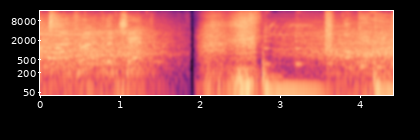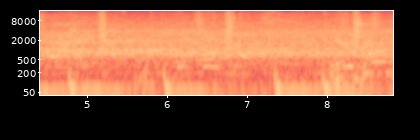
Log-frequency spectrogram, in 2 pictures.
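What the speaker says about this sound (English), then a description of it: "crowd has come alive tonight with a chant" Arena crowd chanting in the wrestling video game WWE SmackDown vs Raw 2007, a dense roar of cheering and chant that drops out briefly near the start, then swells and holds loud and steady.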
